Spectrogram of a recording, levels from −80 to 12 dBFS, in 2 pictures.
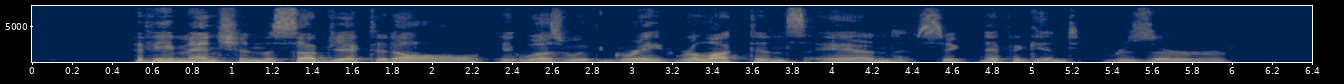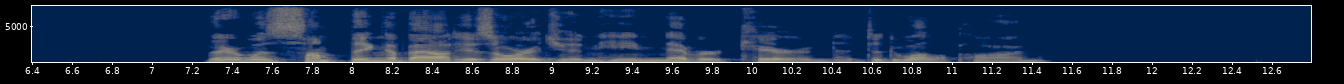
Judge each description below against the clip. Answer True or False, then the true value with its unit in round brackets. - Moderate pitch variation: False (6.3 semitones)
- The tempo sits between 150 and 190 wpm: False (135 wpm)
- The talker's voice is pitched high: False (125 Hz)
